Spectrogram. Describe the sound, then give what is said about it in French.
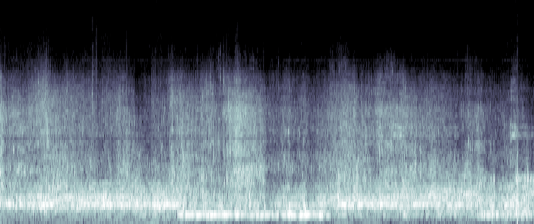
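A submarine descending vertically underwater gives a loud, continuous low rumble and mechanical hum, steady throughout, with a deeper droning tone rising out of the noise partway through. “Le sous-marin descend à la verticale.”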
